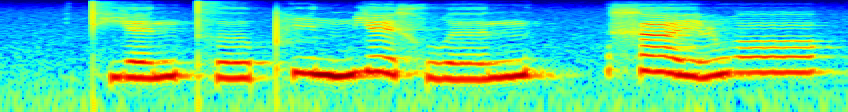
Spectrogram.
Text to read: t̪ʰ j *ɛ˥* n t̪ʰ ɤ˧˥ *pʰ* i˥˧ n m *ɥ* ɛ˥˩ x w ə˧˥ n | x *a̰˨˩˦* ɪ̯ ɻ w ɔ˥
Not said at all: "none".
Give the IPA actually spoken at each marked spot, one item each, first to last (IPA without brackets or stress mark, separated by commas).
ɛ˧˥, pʰ, j, a˥˩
